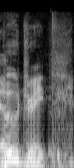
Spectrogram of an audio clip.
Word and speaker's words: Beaudry: Do you have any idea how to say his name? – No. It's always been Beaudry.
